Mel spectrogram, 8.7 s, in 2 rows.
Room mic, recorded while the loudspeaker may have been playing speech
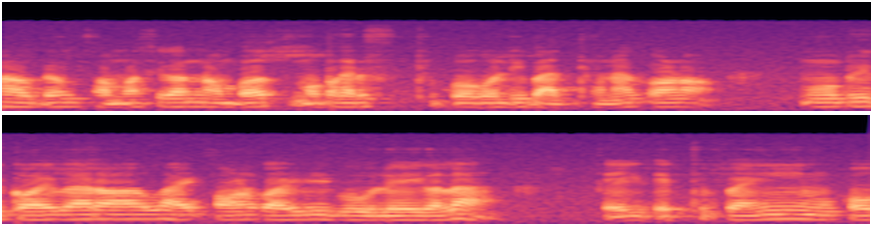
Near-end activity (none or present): none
